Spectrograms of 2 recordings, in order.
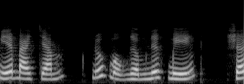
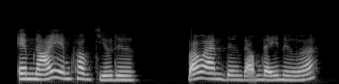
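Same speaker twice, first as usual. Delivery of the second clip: ordinary delivery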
